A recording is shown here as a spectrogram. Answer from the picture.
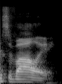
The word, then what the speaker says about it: Civale: It's Aaron Civale. That's how I say his name, right? Did I do it right? – Yes.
